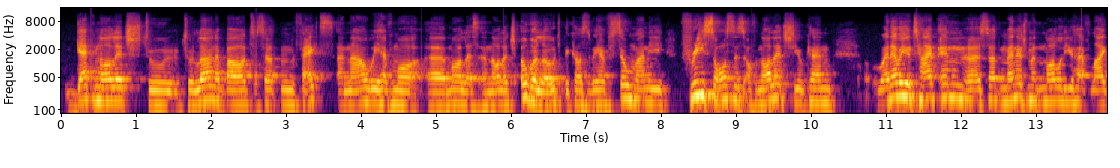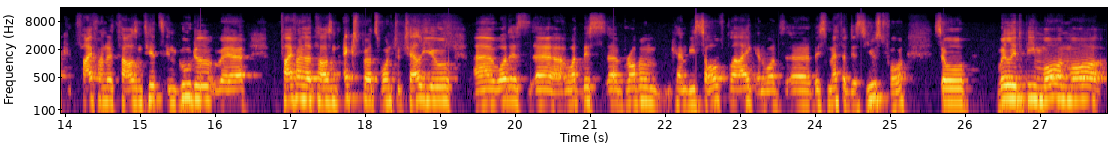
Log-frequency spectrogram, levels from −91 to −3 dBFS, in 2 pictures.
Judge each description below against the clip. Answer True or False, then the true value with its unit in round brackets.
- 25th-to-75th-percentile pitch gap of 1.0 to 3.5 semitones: True (2.8 semitones)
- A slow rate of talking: False (180 wpm)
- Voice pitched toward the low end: False (145 Hz)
